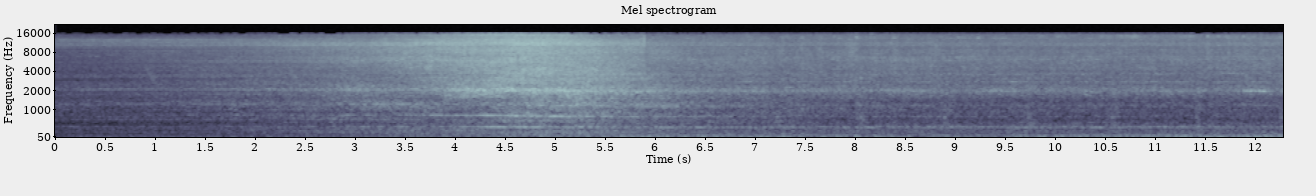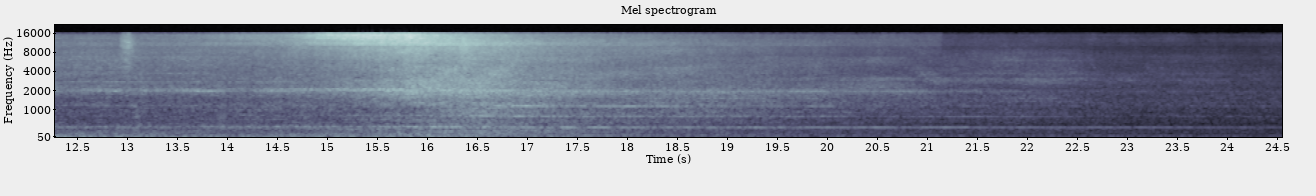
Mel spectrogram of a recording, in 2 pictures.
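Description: Renfe AVE Class 106 (Talgo Avril) high-speed train passing close by on the track beside the platform. Its rumble builds to a peak about five seconds in, stays loud with a second peak around sixteen seconds, and fades as it goes away, with a steady hum running through the pass.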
